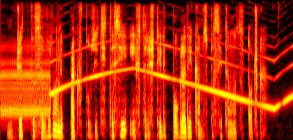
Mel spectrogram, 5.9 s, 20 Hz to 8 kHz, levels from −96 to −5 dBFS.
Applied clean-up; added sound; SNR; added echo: none; Motor vehicle (road) / Siren; 4 dB; none.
